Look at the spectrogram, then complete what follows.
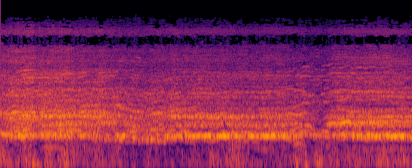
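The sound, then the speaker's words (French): A dense crowd roars and cheers steadily at the end, two hours after a match, as the players return to their bus, many voices blending into a loud, sustained wall of shouting with a constant high-pitched whine running underneath. “Écoutez cette ambiance à la fin, lorsque les joueurs rentrent à leur bus.”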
